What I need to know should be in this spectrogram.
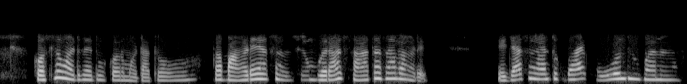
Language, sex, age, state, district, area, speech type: Goan Konkani, female, 30-45, Goa, Canacona, rural, conversation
